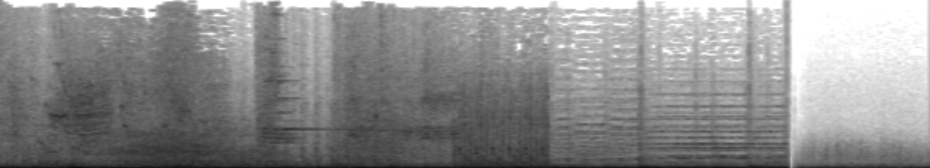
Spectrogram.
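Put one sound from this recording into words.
Gunfire and explosions roar in a battle.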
